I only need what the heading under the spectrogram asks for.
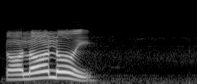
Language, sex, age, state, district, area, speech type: Assamese, female, 30-45, Assam, Biswanath, rural, read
